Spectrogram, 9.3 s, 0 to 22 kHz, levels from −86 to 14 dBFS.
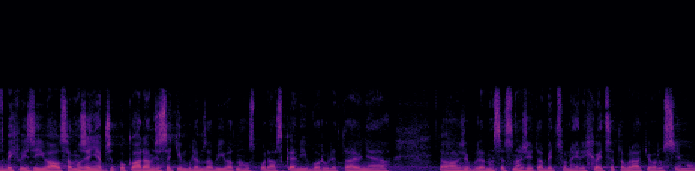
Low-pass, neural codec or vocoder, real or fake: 10.8 kHz; none; real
